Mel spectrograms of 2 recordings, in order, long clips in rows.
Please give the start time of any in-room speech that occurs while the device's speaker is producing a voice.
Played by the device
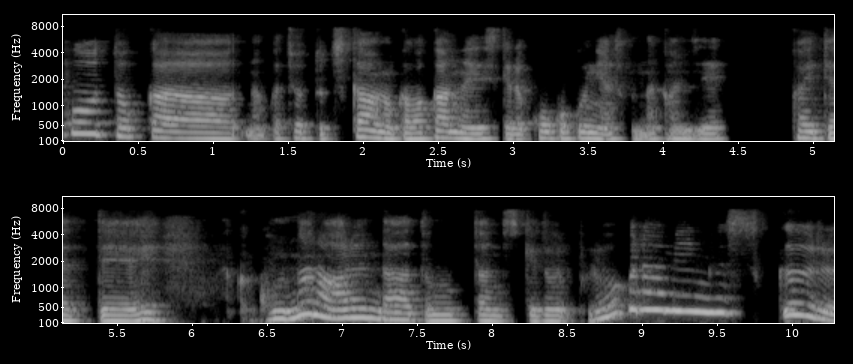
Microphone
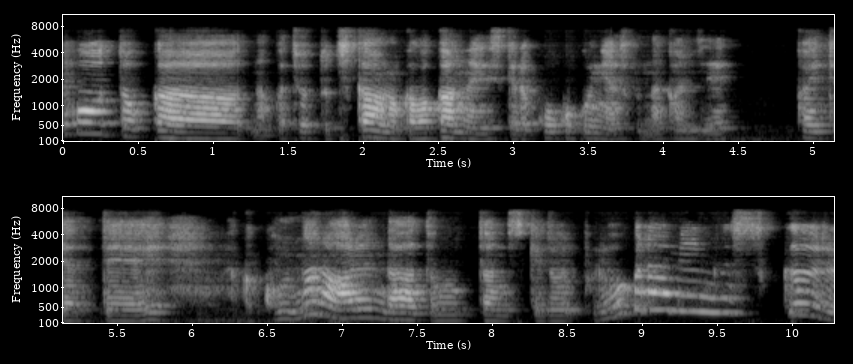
none

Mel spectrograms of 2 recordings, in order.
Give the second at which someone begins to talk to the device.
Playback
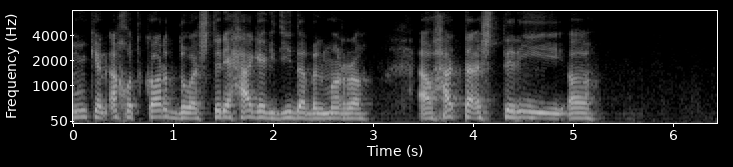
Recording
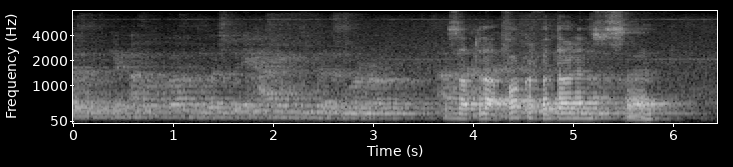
3.7 s

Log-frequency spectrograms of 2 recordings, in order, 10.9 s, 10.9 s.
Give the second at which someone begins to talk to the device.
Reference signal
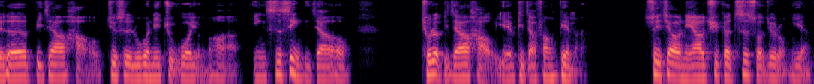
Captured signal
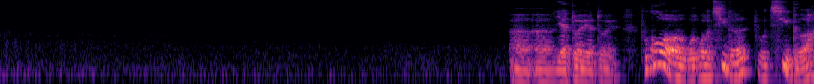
6.8 s

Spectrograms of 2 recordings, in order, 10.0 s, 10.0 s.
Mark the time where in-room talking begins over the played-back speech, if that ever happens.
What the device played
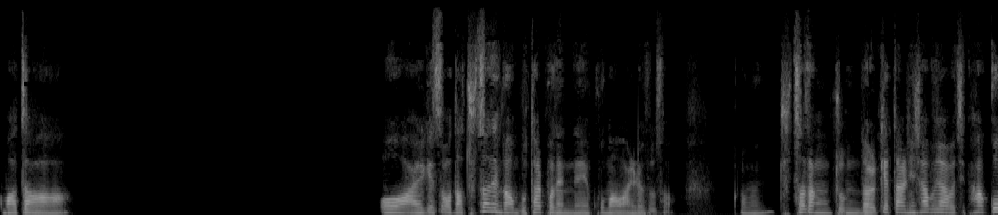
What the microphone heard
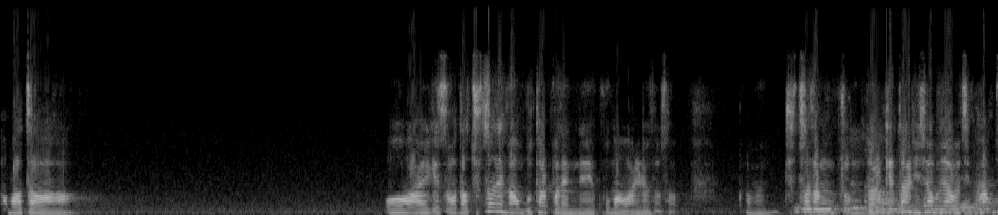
7.8 s

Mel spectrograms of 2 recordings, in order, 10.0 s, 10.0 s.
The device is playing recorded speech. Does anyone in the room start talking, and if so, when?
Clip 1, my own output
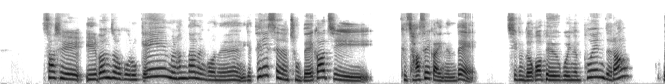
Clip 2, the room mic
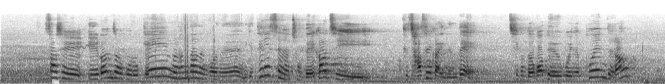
none

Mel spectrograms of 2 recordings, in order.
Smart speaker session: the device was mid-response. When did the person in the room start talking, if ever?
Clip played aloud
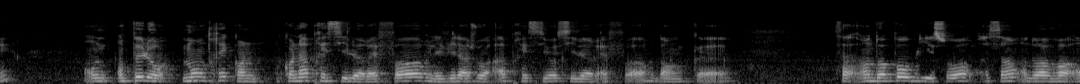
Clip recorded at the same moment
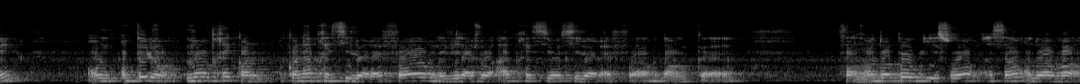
8.5 s

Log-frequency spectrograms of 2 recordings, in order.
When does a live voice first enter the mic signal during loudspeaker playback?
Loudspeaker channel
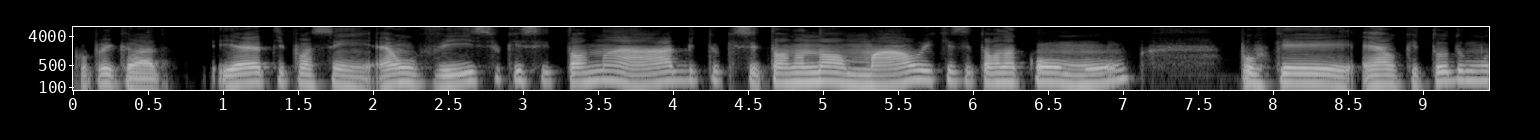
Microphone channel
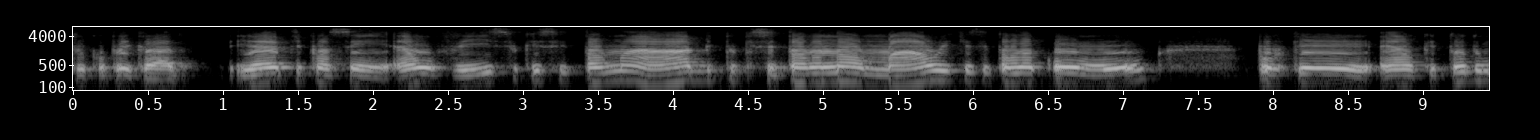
none

